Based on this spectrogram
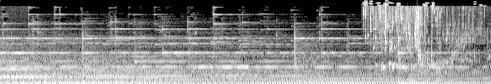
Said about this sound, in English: Edith pours me a cup of coffee.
